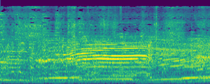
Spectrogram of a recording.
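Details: A continuous, sustained lowing from feeder cattle at the Plaosan cattle market, Magetan. It shifts pitch slightly partway through and runs unbroken for over four seconds, with background crowd noise.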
